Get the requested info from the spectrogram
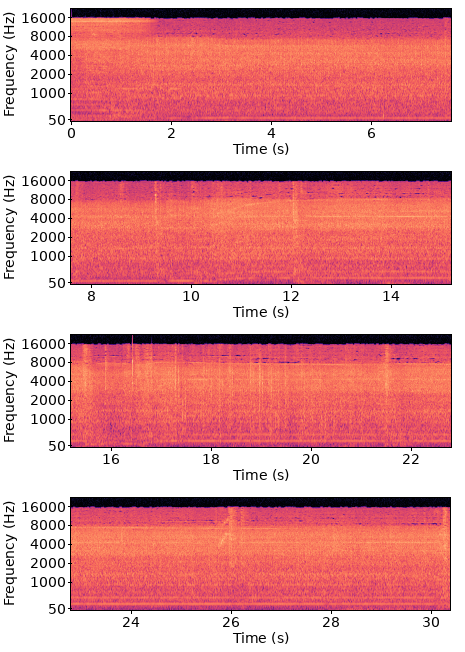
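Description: A rear-loading garbage truck's diesel engine runs steadily at a low speed, then about ten seconds in revs smoothly up to a higher steady speed and holds it, dipping briefly once midway. This is the raised engine speed that drives the truck's hydraulic packer. A few clanks of metal sound over it.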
